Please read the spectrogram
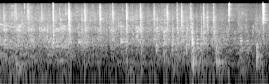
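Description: Audience applauding after the aria, with many separate hand claps standing out at an uneven pace.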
